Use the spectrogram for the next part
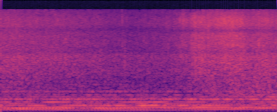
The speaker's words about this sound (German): Atme nun nochmal tief durch und lass dich von den stürmenden Wellen in die Traumwelt tragen.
